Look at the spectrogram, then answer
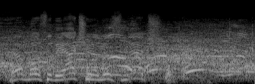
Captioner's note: crowd cheering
